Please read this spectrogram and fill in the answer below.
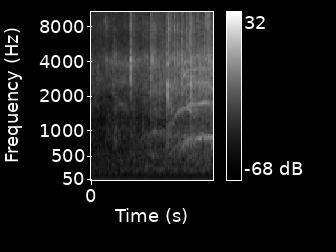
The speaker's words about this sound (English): And I appreciate you for clapping first, sir, with the glasses. I saw you.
